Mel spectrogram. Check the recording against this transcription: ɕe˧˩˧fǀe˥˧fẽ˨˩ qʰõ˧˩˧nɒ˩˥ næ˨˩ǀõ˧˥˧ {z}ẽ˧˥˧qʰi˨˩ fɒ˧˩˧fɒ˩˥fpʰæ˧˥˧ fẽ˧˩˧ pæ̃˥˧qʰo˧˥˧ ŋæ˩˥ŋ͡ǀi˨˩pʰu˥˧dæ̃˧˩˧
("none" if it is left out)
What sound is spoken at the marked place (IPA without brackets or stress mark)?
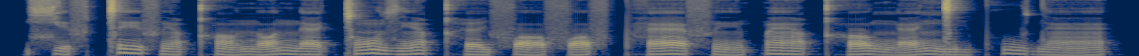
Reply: z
